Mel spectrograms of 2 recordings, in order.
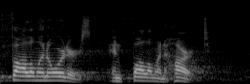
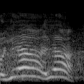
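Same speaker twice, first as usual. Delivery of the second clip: laughing yes; 12 semitones higher, 7 dB louder than usual. Retold or imitated. Excited yes to wife, laughing.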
